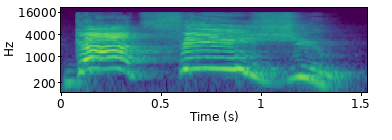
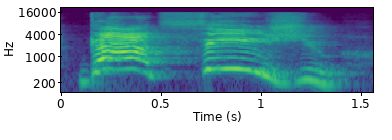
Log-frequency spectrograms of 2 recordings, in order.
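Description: No difference in how they are said.

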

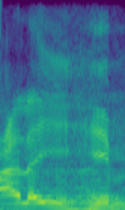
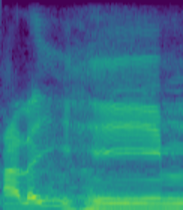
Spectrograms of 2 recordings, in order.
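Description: First: আলাইহিম with a brief, unstretched হিম; short him. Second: আলাইহিম with a long ee in হিম; wrongly stretched him. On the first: Teacher showing correct reading, আলাইহিম without elongation. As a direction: close হিম quickly on the m. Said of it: "এখানে কোনো টান করা যাবে না". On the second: Teacher showing a common mistake, আলাইহিম with long him. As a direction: drag out the vowel of হিম. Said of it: "অনেকে আছি আমরা হিম বলি". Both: Shown as a demonstration.

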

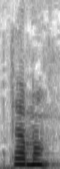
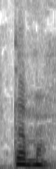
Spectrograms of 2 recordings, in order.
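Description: Both takes have the same delivery.

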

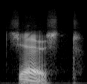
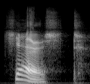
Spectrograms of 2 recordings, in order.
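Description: First: चेस्ट repeated higher and softer as CHEST. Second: चेस्ट said loud as CHEST; model word. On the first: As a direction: echo चेस्ट gently up high. (चेस्ट ऊँची pitch में धीरे दोहराना) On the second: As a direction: announce चेस्ट clearly for the class. (चेस्ट ज़ोर से बोलना) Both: Shown as a demonstration. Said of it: "तो उसे क्या बोलेंगे?".

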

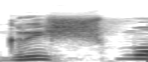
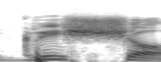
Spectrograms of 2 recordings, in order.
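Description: First: গ্রীষ্ম as "grish-mo", with the m sounded; common m pronunciation. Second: গ্রীষ্ম as "grish-sho", no m; correct double-sh pronunciation. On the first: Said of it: "আমরা অনেকে গ্রীষ্ম উচ্চারণ করি". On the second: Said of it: "এটা শুদ্ধ উচ্চারণ হচ্ছে". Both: Shown as a demonstration.

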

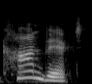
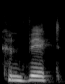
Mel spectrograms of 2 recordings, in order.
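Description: First: CONVICT as the noun, CON-vict, slow; stress on first syllable. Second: CONVICT as the verb, con-VICT; stress on second syllable. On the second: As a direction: reduce the first vowel, hit VICT in convict. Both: Shown as a demonstration. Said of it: "the stress is gonna shift".

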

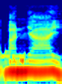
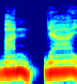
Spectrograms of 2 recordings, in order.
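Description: First: Said in the usual way. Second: บรร as "ban", pause, ยาย; syllable-by-syllable reading. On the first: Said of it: "คำว่า". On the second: Shown as a demonstration. Brother giving an example reading, syllable by syllable: บรร ยาย. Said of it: "อ่านว่า".

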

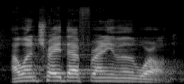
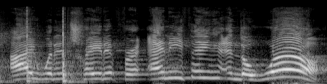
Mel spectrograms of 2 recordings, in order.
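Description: First: Said in the usual way. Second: Louder, slower, higher heartfelt declaration; emphatic. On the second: Real, not acted. Father telling church about his baby, emphatic. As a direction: declare it with full conviction. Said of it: "repeated plainly".

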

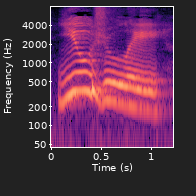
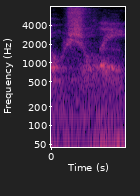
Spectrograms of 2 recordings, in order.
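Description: First: Said in the usual way. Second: "Usually" whispered, breath only. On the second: Shown as a demonstration. Teacher whispers "Usually" as a soft echo. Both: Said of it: "nhớ phát âm cuối".

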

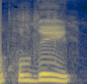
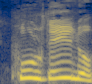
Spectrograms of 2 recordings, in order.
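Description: First: Said in the usual way. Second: Değil hit hard, higher and louder; değil punched up high and loud, correcting the video; emphatic correction. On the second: Real, not acted. Correcting the Korean video's misheard word, değil stressed loudly.

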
